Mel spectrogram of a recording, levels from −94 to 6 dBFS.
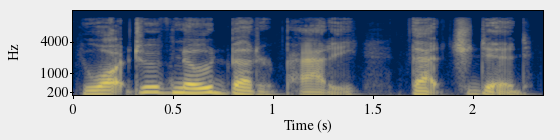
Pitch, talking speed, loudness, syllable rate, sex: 140 Hz, 255 wpm, -17 LUFS, 6.6 syllables/s, female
